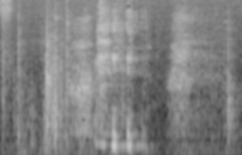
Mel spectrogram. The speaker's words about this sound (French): Hop, ouvrons la petite porte qui grince.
